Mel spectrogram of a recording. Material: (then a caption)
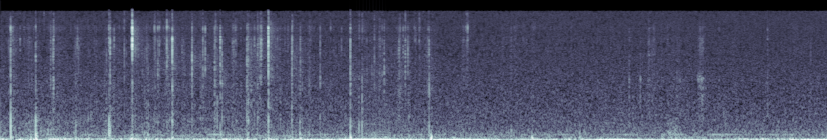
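Paper. A small, thin purple paper square is held in both hands and crinkled and rolled up with the fingertips. Sharp, bright crackles and ticks come irregularly over soft rustling that swells louder at times, with a steady low hum underneath.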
